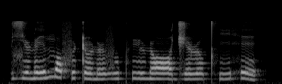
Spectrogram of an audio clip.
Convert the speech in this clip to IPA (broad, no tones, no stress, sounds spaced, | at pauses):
zʲ ɔ ɳ e m ɔ f ɯ ʈ o ɳ ə˞ v ɯ pʰ yː ɳ ɔː d͡ʒ œ ɭ o t̪ʰ i h e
